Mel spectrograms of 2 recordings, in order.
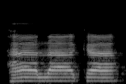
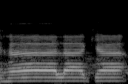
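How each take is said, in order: First: Halaka slow with ha, la, ka held equally long; correct even take. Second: Halaka with the final ka dragged out too long; wrong stretched take. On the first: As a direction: model the right way, all beats equal. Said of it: "Harus sama, harus seragam". (Halaka dibaca rata, ha la ka sama panjang) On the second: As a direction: show the mistake by holding the last syllable. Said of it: "nggak boleh halaka". (halaka salah, suku ka dipanjangkan) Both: Shown as a demonstration.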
